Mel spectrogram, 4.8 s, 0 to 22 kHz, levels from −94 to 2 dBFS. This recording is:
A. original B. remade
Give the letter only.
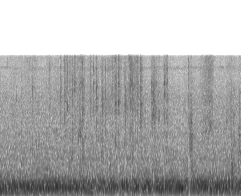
A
